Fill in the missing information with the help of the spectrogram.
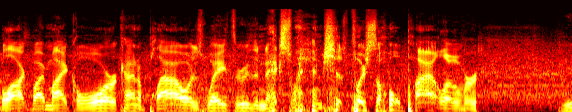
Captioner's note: cheers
